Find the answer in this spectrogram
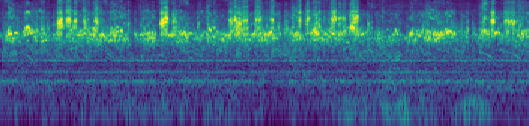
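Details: Budgerigars in a colony aviary, singing and chirping happily in the morning: a dense, continuous mass of overlapping warbles, squeaks and chirps from many birds, with a steady faint mechanical hum underneath.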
